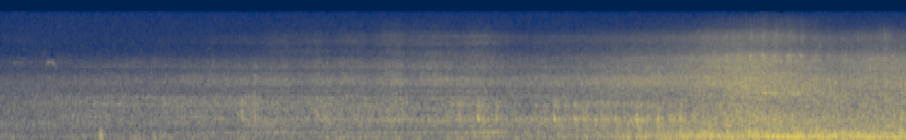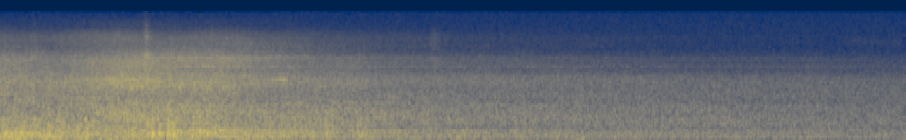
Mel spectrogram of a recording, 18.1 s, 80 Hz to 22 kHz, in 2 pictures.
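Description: A DB Class 642 Desiro diesel multiple unit passing close by: its running noise builds over several seconds, is loudest about eight to eleven seconds in, then fades away.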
